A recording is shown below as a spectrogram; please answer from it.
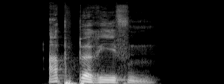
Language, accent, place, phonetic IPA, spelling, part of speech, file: German, Germany, Berlin, [ˈapbəˌʁiːfn̩], abberiefen, verb, De-abberiefen.ogg
- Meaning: inflection of abberufen: 1. first/third-person plural dependent preterite 2. first/third-person plural dependent subjunctive II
